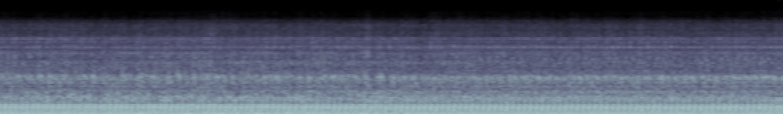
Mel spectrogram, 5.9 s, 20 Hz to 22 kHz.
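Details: Schwinn Stingray with 2-stroke motorized bike kit riding under load: small engine buzzing hard with a dry rasping scrape; drive chain rubbing on the rear tire, only under load.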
